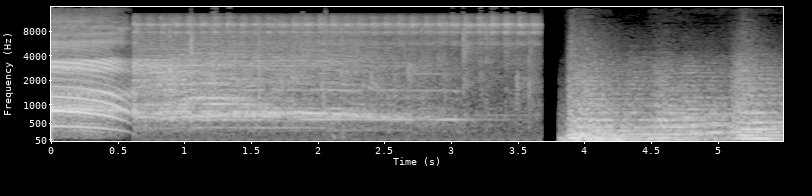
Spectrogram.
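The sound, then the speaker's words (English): An audience erupts in loud, sustained shouting and cheering in praise of God, a dense wall of voices that cuts off abruptly, followed by a shift into more voices and music-like tones. “I don't know if you are one of them, but in case you are one of them, may you shout for it. May you praise God for it. May you clap for it. Somebody shout here.”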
